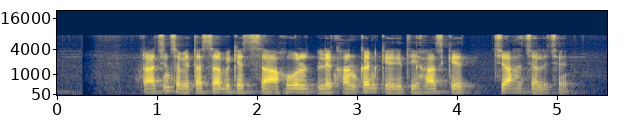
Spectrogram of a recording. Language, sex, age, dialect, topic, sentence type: Magahi, male, 18-24, Western, banking, statement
